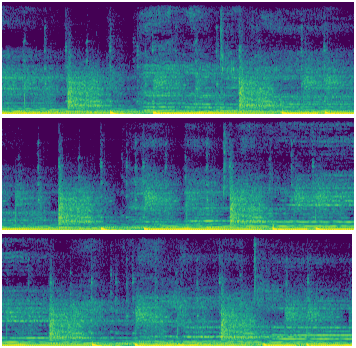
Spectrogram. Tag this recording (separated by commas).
Sound effect, Music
